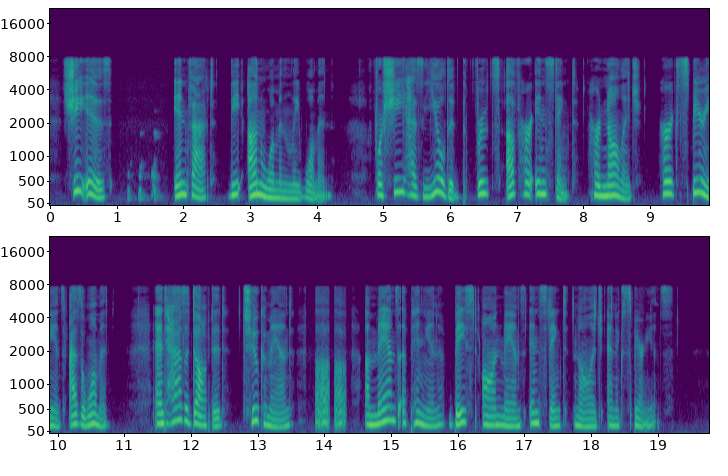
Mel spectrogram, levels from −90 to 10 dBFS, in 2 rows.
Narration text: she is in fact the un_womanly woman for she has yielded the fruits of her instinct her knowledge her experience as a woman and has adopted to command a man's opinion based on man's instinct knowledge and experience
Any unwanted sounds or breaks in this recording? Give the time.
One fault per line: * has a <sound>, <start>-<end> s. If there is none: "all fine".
* has a laugh, 1.2-1.7 s
* has a laugh, 13.9-14.3 s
